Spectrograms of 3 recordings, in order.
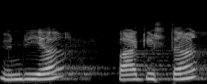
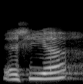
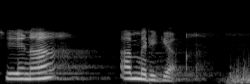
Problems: echo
